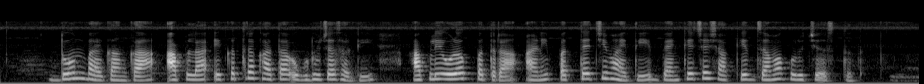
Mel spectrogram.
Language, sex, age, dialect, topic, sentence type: Marathi, female, 18-24, Southern Konkan, banking, statement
